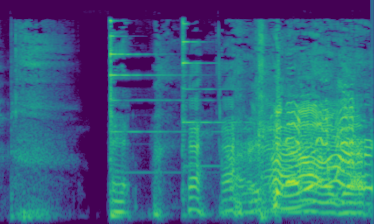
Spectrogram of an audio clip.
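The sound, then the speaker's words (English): A small, bright bell rings twice in quick succession, each ding leaving a clear lingering tone, followed by loud overlapping laughter and voices. “I didn't have a bell. So appropriate.”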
